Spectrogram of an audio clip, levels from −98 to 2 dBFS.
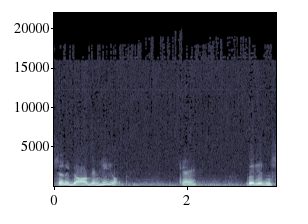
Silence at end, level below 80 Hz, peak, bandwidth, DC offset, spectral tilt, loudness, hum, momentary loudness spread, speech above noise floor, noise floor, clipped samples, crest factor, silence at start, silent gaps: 0 s; -56 dBFS; -2 dBFS; 17 kHz; under 0.1%; -9.5 dB/octave; -17 LUFS; none; 12 LU; 26 dB; -42 dBFS; under 0.1%; 16 dB; 0 s; none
